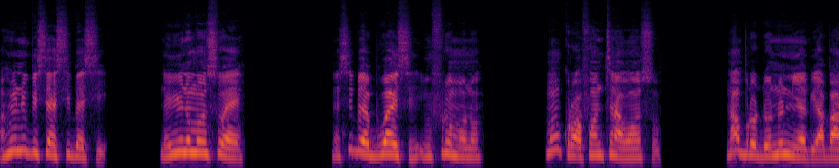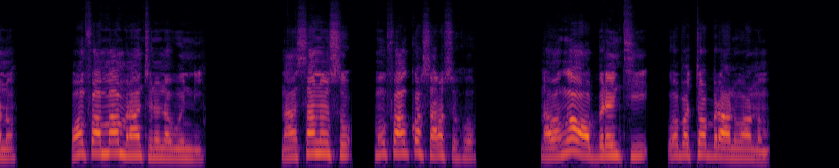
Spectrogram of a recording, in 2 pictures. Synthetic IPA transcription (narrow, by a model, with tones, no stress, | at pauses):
ɔ˨hnʊ̃˦bi˦sɛ˦æ˨si˦bæ˨sɛ̰˨ | næ̃˨ɲĩ˦nʊ̃˦mʊ̃˦n̩˦sʊ˦ɛ˨ | nã˨si˦bæ˨bu˦a˦i˨se˨m̩˦fu˦ɾũ˦mʊ̃˦nʊ̃˦ | mʊ̃˦ŋ̩˦kʰʊ˨ɾɔ˨fʊ̃˦n̩˦tʰɪ˦nã˨wɔ̃˦n̩˦sʊ̰˨ | nã˨˦bʊ˨ɾo˨do˨nʊ̃˦nĩ˨æ˨du˨a˨ba˦nʊ̃˦ | wɔ̃˦ɱ˦faː˦ã˦mɪ̃˨nã˦n̩˦tʰɪ˨nʊ̃˦nã˨wɔ̃˦n̩˦di˦ | nã˨n̩˨sã˦nʊ̃˦n̩˦sʊ˦ | mʊ̃˦m˦fa˦ŋ̩˦kɔ˦sa˨ɾɪ˦sʊ˨ɦɔ˦ | nã˨wɔ̃˨nã˦˨ɔ˨bɾɛ̃˦n̩˦tʰi˦ | wʔɔ̃˦bɛ˦tɔ˦bɾa˨nʊ̃˦a˦nʊ̃˨m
